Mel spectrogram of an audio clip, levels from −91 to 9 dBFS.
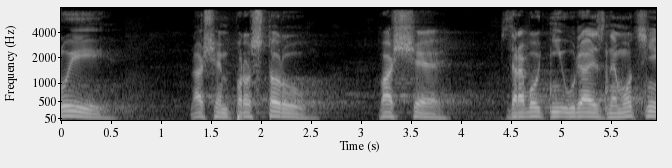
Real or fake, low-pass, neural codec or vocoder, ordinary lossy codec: real; 7.2 kHz; none; AAC, 48 kbps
